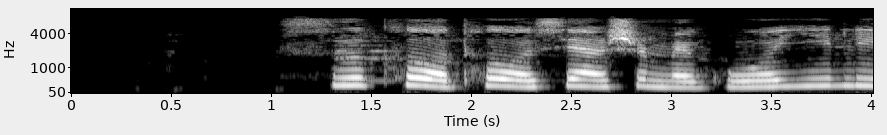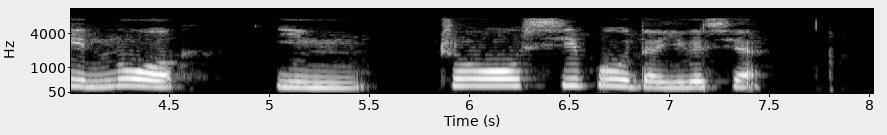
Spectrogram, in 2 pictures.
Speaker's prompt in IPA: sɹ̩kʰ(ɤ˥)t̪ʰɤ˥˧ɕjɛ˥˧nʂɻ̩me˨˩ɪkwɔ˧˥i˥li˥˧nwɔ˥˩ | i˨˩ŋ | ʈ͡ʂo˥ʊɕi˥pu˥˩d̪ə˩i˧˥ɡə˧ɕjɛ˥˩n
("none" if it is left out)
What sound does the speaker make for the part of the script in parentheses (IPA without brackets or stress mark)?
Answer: ɤ˥˧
